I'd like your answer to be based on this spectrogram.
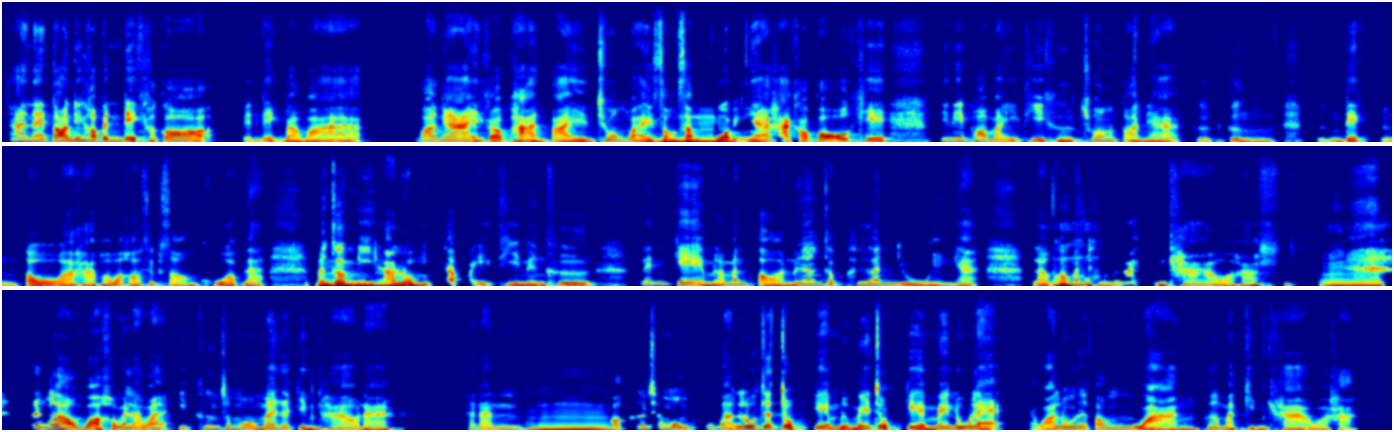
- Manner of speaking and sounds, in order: laughing while speaking: "อ๋อ"; other background noise; giggle
- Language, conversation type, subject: Thai, podcast, คุณตั้งกฎเรื่องการใช้โทรศัพท์มือถือระหว่างมื้ออาหารอย่างไร?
